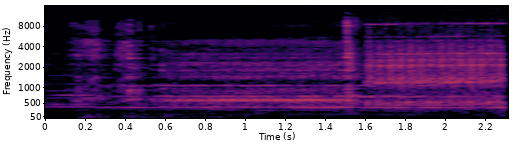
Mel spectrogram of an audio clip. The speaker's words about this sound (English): Oh, the old-style phone. Rotary dial.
